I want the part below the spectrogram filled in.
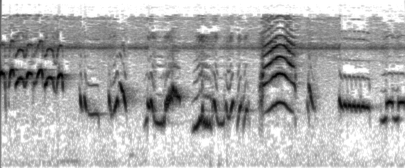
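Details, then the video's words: White-rumped shama singing a fast, varied medley of sweet whistles, rapid trills, chattering notes and a sharp arching upsweep, with brief pauses between bursts; a steady faint high-pitched whine runs underneath. "Dengarkan suara candu Murai Batu ini seketika murai Anda langsung GACOR"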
